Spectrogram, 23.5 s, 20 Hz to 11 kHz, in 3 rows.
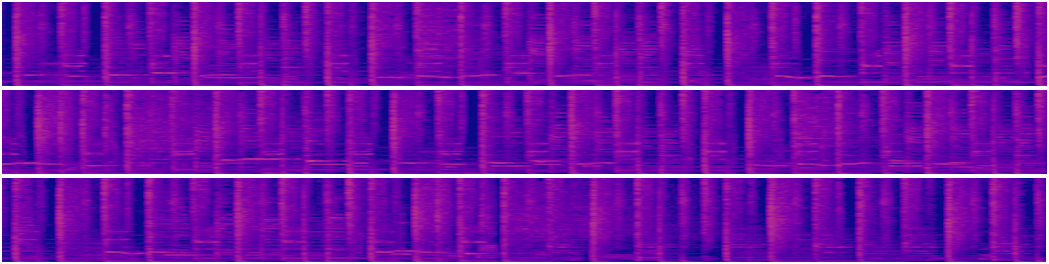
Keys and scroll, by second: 8.9 Escape.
